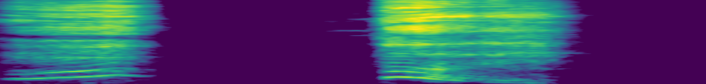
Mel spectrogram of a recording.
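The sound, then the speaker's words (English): A person demonstrates proper deep breathing with a short, voiced gasping breath in, a clear pause of silence, then a longer, breathy sighing breath out. Both sounds are moderately loud and stand alone without talk. “Send a signal to my respiratory center that causes me to go,”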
